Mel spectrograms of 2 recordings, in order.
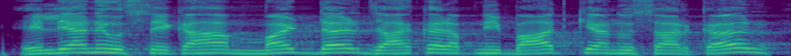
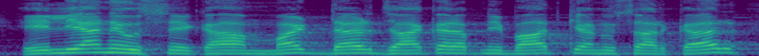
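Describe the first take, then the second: No difference in how they are said.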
